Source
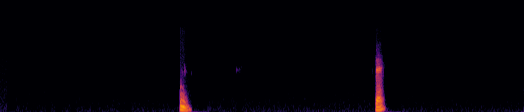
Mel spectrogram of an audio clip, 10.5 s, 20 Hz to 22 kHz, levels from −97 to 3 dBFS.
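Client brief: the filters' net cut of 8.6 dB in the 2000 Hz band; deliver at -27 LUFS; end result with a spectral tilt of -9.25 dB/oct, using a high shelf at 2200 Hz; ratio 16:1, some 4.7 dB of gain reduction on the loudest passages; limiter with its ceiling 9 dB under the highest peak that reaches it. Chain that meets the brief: bell 2000 Hz -8.5 dB; high shelf 2200 Hz -4.5 dB; compressor 16:1, threshold -22 dBFS; gain +11 dB; limiter -12.5 dBFS

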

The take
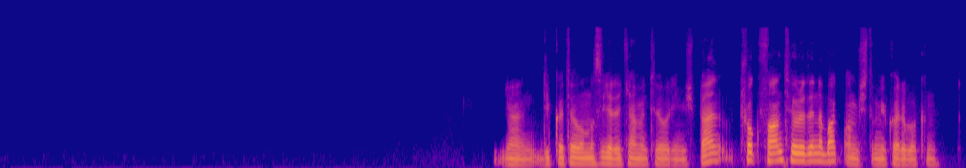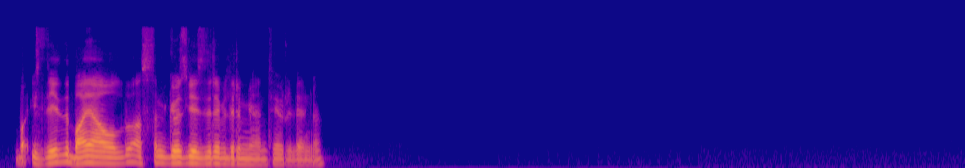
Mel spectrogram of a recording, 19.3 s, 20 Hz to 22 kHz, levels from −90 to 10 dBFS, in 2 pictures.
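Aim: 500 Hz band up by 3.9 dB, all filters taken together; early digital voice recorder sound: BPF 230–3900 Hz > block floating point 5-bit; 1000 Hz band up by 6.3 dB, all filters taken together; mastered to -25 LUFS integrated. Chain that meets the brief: BPF 230–3900 Hz; bell 500 Hz +3.5 dB; bell 1000 Hz +6.5 dB; block floating point 5-bit; gain -3 dB

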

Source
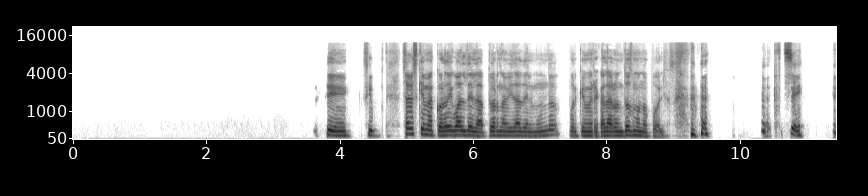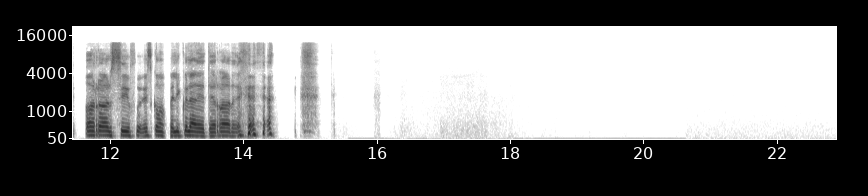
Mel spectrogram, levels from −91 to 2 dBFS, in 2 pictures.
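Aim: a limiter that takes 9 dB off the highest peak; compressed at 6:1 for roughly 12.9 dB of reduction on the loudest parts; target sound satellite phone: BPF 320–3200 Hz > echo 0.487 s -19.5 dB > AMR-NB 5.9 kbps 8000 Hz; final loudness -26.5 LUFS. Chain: compressor 6:1, threshold -27 dBFS; limiter -23.5 dBFS; BPF 320–3200 Hz; echo 0.487 s -19.5 dB; gain +12 dB; AMR-NB 5.9 kbps 8000 Hz

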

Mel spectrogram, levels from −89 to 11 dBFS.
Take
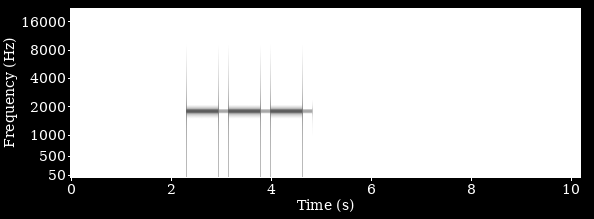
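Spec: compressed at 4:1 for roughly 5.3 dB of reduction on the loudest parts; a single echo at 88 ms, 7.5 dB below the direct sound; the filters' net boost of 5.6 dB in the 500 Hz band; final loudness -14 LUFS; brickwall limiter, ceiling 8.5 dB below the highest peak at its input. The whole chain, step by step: bell 500 Hz +7 dB; compressor 4:1, threshold -31 dBFS; limiter -30.5 dBFS; echo 88 ms -7.5 dB; gain +20.5 dB

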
